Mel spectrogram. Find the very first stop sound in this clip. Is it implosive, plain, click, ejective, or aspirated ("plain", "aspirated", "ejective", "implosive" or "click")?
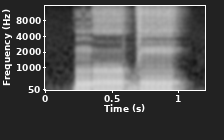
plain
